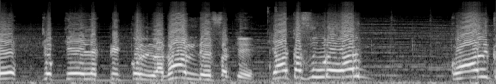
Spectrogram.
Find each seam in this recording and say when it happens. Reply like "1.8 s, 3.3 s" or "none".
2.6 s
